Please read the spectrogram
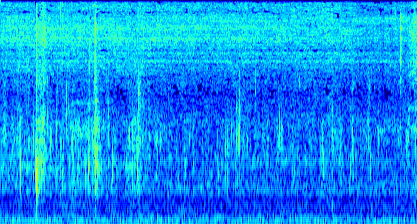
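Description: Doenjang stew bubbling at a boil in a metal pot, with irregular pops, the sharpest about half a second in and another near a second and a half, over a steady low rumble.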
